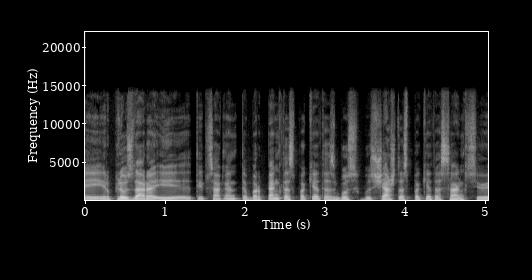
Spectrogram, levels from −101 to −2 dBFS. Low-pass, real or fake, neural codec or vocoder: 14.4 kHz; real; none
